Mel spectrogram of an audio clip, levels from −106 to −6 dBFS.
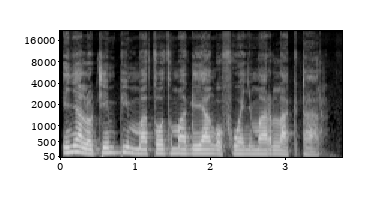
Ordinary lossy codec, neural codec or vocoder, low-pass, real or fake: none; none; none; real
